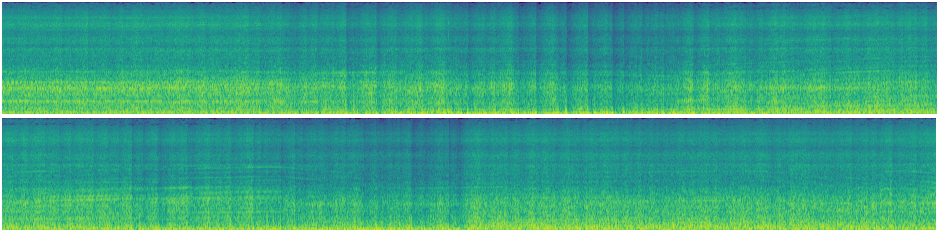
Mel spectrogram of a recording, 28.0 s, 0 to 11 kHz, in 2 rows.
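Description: Porsche Macan S's twin-turbo V6 running under load on a race track, with heavy road and wind rush. The engine note sinks a little at first, then climbs steadily for several seconds from about ten seconds in.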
